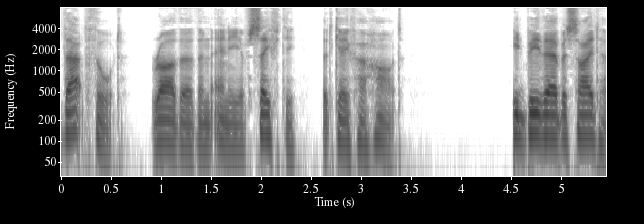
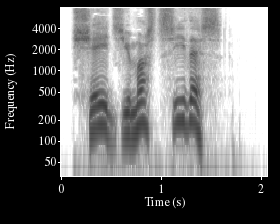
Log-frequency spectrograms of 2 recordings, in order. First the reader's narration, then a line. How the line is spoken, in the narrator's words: Vika yelled up to them, her voice full of wonder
